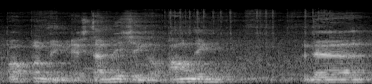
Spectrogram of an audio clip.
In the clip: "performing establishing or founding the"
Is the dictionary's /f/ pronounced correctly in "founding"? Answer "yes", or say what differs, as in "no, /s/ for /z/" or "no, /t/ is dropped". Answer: no, /p/ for /f/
